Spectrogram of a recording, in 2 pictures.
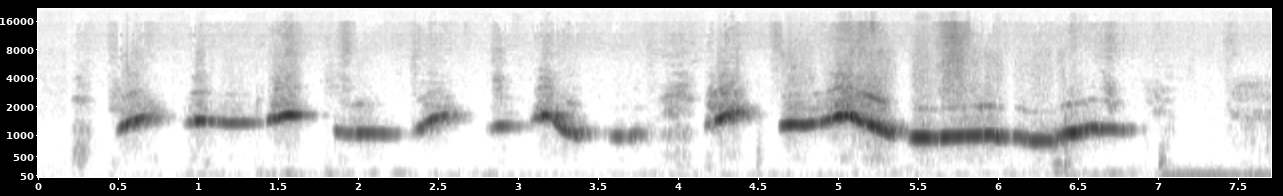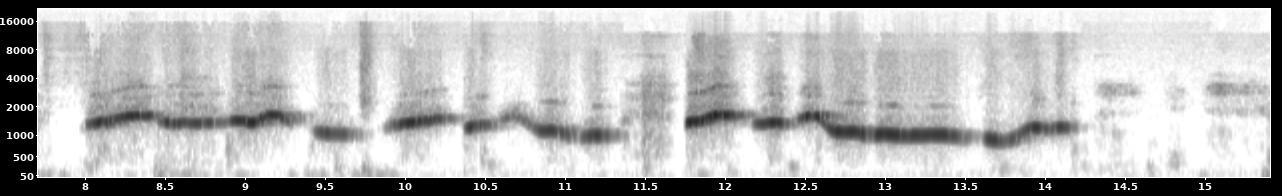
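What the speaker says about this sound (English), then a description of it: "his whistling was so crisp" A clear, crisp human whistling a melody in phrases, close and steady, with brief pauses between lines.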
